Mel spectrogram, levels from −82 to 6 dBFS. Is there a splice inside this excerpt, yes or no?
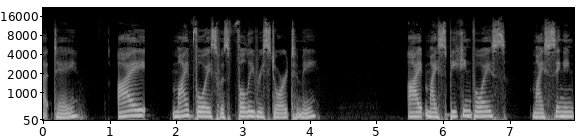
no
